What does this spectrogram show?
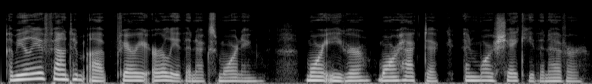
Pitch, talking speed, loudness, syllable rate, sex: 175 Hz, 180 wpm, -20 LUFS, 5.3 syllables/s, female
